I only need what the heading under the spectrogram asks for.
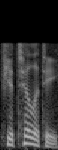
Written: futility

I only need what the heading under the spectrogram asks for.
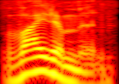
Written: vitamin

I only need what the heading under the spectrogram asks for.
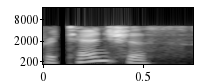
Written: pretentious

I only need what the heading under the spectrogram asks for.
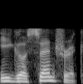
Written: egocentric

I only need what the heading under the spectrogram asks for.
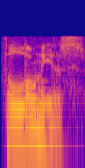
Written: felonious

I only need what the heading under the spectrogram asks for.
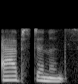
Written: abstinence

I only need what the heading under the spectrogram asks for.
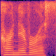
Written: carnivorous

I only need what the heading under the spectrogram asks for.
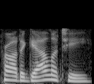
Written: prodigality

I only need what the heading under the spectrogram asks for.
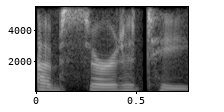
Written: absurdity

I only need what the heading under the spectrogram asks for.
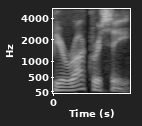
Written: bureaucracy

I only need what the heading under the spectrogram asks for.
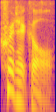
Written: critical

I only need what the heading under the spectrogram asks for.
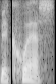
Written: bequest

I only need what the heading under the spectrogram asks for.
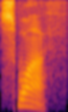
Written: swath

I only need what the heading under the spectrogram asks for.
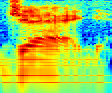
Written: jag

